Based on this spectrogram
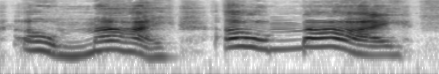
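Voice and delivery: loud, high cries of wonder, climbing each time; awestruck gasp. A narrator's reading. Mole overcome at what Rat has brought, gasping loudly. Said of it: "still gasping".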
